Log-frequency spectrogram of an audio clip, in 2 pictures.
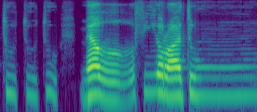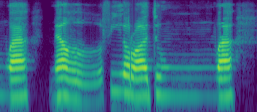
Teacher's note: We have a heavy ra, but we have to remember to keep the ta after it light.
